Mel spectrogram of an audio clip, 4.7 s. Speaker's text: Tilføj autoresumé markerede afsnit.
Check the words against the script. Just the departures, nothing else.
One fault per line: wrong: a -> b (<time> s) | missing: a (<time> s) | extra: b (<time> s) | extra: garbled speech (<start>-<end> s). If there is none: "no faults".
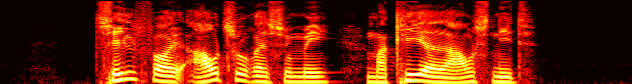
no faults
